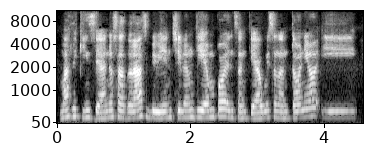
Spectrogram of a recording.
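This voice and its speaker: Brazilian woman panelist, relaxed and chatty. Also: mid-range voice, normal speed. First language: Portuguese. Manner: relaxed, laughs easily, many fillers. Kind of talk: casual panel talk.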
